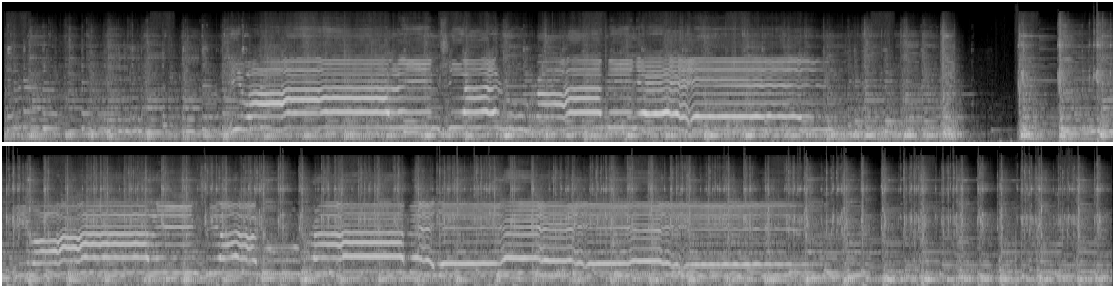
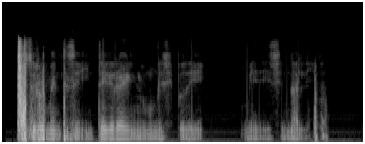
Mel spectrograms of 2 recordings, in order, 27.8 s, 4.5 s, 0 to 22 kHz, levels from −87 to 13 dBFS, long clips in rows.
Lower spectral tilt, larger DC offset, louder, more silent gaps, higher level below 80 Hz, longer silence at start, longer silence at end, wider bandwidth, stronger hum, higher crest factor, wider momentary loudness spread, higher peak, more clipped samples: about the same, -3.5 dB/octave vs -4 dB/octave; neither; first, -16 LUFS vs -24 LUFS; neither; first, -40 dBFS vs -48 dBFS; second, 0 s vs 0.2 s; second, 0 s vs 0.45 s; first, 17 kHz vs 8.2 kHz; neither; second, 14 dB vs 26 dB; second, 10 LU vs 25 LU; about the same, -2 dBFS vs 0 dBFS; neither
